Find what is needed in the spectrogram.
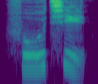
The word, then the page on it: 福气: fú qi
